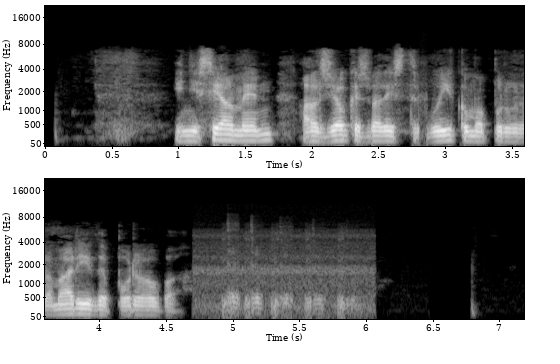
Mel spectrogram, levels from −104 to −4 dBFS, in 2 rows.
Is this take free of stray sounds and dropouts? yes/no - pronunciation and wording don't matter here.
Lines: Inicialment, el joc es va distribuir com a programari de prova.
no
